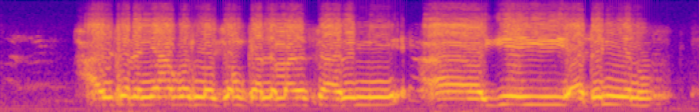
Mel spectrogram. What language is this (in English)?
Fula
